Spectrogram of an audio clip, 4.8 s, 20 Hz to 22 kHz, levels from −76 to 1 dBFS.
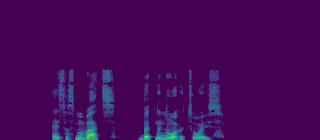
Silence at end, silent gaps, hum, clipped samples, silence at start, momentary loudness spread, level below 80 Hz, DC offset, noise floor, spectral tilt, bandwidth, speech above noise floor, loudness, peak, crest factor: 1.55 s; none; none; under 0.1%; 0.75 s; 21 LU; -84 dBFS; under 0.1%; -89 dBFS; -5 dB/octave; 11.5 kHz; 63 dB; -26 LUFS; -6 dBFS; 22 dB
